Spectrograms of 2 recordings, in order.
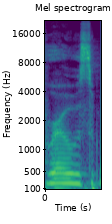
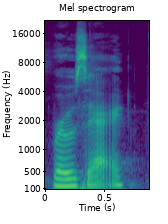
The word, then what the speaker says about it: rosé: And after a lot of embarrassing moments, like the time I shouted out, I love rose wine. Yes, I pronounced it like the flower instead of the correct way, which is rosé.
